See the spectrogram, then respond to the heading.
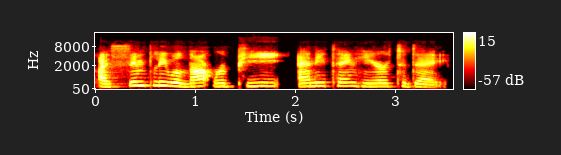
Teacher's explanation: especially with the American accent she drops the T this is a a type of connected speech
